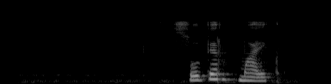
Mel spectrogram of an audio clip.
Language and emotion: Russian, neutral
